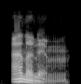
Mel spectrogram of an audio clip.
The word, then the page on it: anonym: British English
